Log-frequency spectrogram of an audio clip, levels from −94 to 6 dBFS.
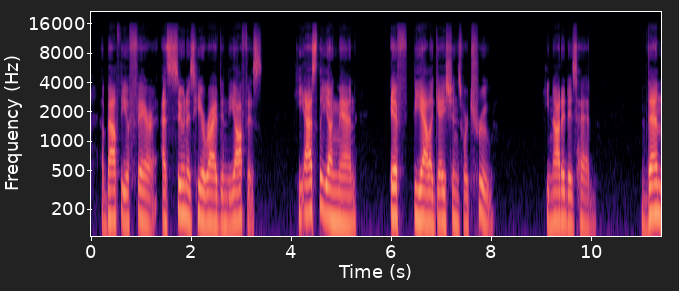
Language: English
